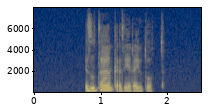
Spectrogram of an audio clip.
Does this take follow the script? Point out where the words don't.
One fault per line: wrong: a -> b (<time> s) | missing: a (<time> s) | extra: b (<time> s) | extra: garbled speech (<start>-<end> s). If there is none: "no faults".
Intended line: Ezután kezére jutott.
no faults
